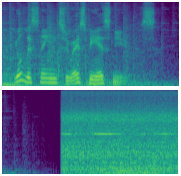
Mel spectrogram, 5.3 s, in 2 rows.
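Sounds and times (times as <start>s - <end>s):
speech: 0.2s - 2.3s
construction drills in action: 3.5s - 5.2s.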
